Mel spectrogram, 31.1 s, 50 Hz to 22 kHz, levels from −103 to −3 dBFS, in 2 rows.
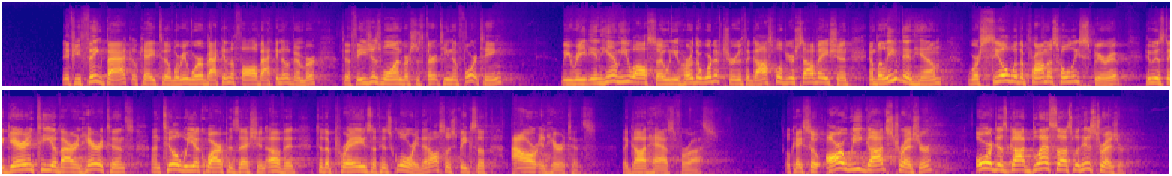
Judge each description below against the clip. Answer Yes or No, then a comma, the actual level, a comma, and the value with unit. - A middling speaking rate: Yes, average, 185 wpm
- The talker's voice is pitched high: No, medium, 165 Hz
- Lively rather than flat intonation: Yes, wide, 6.1 semitones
